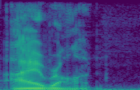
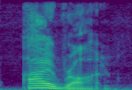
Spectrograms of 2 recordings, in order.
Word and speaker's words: Iran: Apparently, they pronounce it Iran. Iran. Like someone who's very succinctly saying their name is Ron.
